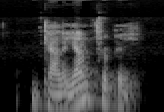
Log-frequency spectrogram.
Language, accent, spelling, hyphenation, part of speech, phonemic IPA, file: English, Southern England, galeanthropy, ga‧le‧an‧thro‧py, noun, /ɡæliˈænθɹəpi/, LL-Q1860 (eng)-galeanthropy.wav
- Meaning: The mental condition of thinking that one has become a cat, which is usually manifested in the adoption of feline mannerisms and habits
